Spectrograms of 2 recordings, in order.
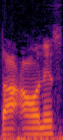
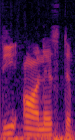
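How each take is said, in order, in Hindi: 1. 'The' को छोटे 'thuh' स्वर के साथ बोला जाता है। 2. 'The' को लंबे 'thee' स्वर के साथ बोला जाता है। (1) "द ऑनेस्ट नहीं" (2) "दी ऑनेस्ट पढ़ेंगे"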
